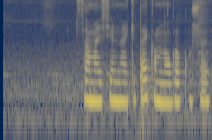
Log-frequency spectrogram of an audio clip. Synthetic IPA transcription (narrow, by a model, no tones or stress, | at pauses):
saməjəsʲilʲnəjəkʲɪt̪ajkəmnoɡəkuʂəjɪt̪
